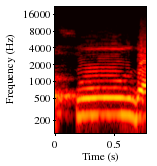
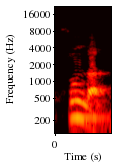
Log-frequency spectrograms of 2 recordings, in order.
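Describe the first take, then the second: First: "सुंदर" का उ बहुत लंबा खींचकर; "सुंदर" को "सूंऽऽदर" जैसा बोलें; गलत खिंचा उच्चारण. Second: "सुंदर" का उ छोटा रखें; "सुंदर" बिना खींचे, छोटे उ से. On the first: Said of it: "ऐसा नहीं बोलते". ("सुंदर" में लंबे ऊ का गलत नमूना) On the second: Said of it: "short sound सुंदर". ("सुंदर" में ह्रस्व उ का सही उच्चारण) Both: Shown as a demonstration.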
